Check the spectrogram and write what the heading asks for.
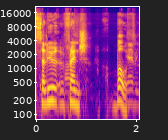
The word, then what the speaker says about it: salut: But it's salut. It's not salute, right? Yeah, it's salut. Or is it salut from the Switzerland? No, it's salut French.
